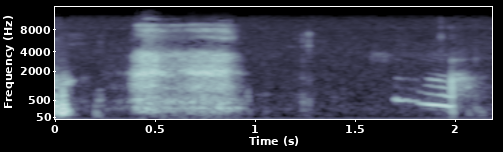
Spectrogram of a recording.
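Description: A cat gives a brief, falling meow after a short breathy hiss, with quiet pauses between the two sounds and no talking.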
